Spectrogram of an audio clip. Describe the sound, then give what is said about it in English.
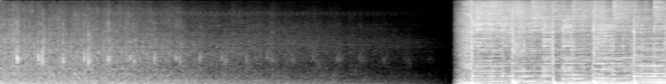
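Horse hooves clip-clop at a steady, even trot, pulling a buggy and gradually fading away. After a brief silence, loud music abruptly starts. “You may not take a horse and buggy to beautiful Lancaster, Pennsylvania on your road trip.”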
